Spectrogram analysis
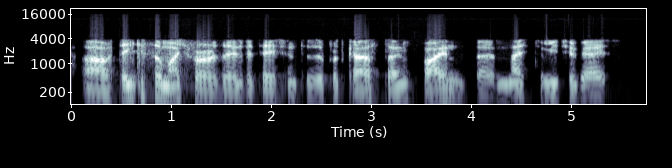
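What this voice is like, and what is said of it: Russian accent. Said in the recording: “I love your accent. Where are you from?... I'm from Moscow, Russia.”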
